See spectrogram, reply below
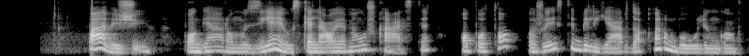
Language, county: Lithuanian, Vilnius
